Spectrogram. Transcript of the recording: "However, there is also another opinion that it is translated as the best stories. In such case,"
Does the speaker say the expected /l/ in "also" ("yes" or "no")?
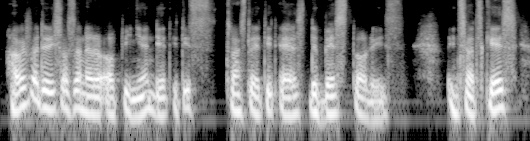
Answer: no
